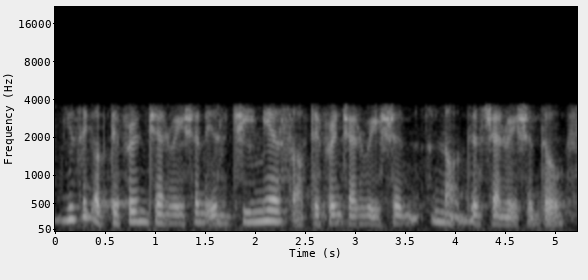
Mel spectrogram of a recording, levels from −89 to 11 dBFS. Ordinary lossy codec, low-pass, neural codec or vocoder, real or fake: none; 3.6 kHz; codec, 16 kHz, 16 kbps, FunCodec, trained on Chinese and English, 50 frames a second; fake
